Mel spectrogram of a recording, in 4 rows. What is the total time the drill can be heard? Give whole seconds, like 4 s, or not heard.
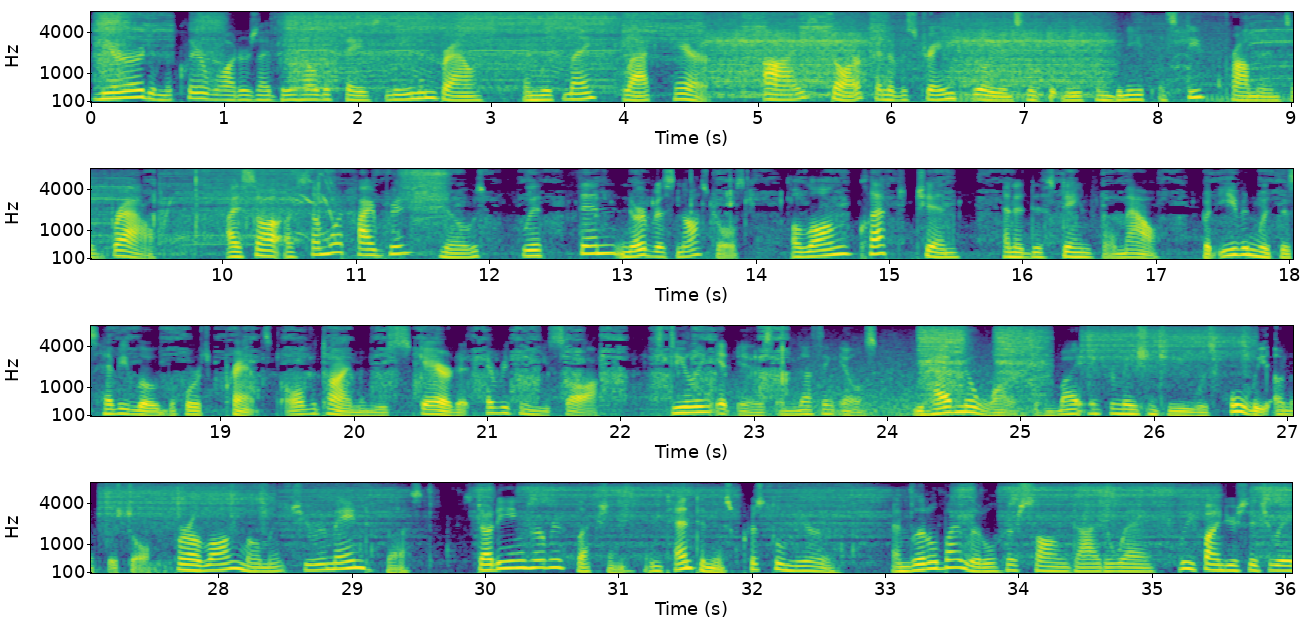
12 s.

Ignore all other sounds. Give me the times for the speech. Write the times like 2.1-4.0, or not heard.
0.0-36.0.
